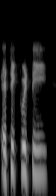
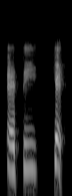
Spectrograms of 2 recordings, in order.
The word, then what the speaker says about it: etiquette: you hear it as etiquity etiquette it should be said as ETI kit it's a it comes from a French origin uh which was in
